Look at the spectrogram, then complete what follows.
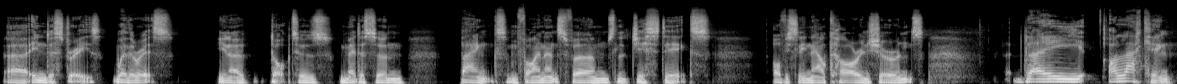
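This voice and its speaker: Gravelly low-voiced man telling stories. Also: slow, no echo, clean studio sound. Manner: animated anecdote-telling, laughs often, many restarts. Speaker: podcast co-host. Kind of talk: casual chat, storytelling.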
